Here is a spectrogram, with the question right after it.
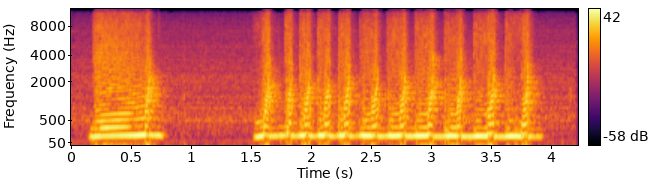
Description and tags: wob wob
reeps one, a great beatboxer, does this a lot but im not too great at it
dare-19, wob, beatbox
